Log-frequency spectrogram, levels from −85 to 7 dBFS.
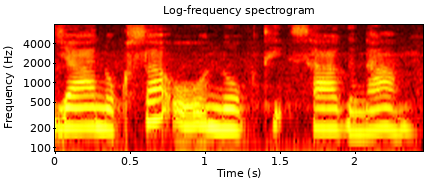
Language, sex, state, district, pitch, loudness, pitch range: Garo, female, Meghalaya, West Garo Hills, 200 Hz, -17 LUFS, 195-210 Hz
